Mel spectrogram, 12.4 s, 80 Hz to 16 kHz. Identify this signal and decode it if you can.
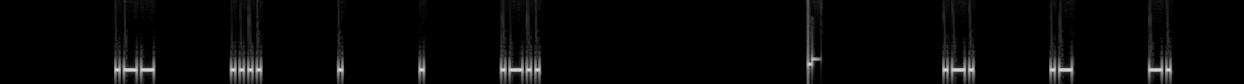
Morse code, heard as a keyed tone, about 28 wpm, spaced as for 10 wpm, 690 Hz. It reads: WHEEL RAN
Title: 6x Character Spacing - Top 500 Words - 28wpm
